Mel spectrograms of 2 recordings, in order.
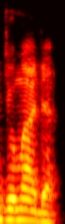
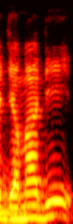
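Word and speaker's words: جمادى: baca bed ya tapi Setahu saya bacanya jumada tapi kalaupun ada yang baca jamadi bolehlah ada umum juga di sini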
